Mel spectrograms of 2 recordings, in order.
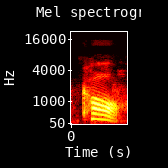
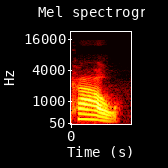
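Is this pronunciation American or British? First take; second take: British; American. First: It is said with a British vowel. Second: It is said with an American vowel. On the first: "en inglés británico uno dice caw" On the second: "en inglés gringo uno dice cow"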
